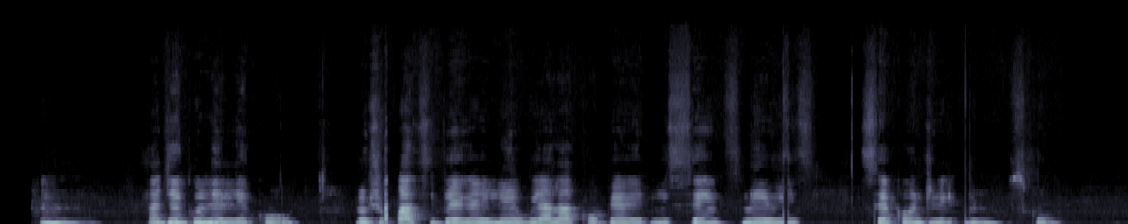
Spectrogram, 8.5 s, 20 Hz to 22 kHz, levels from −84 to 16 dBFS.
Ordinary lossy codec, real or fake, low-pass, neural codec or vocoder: none; fake; 19.8 kHz; codec, 44.1 kHz, 7.8 kbps, Pupu-Codec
